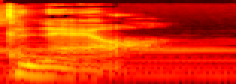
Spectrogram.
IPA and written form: kəˋnæl (canal)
